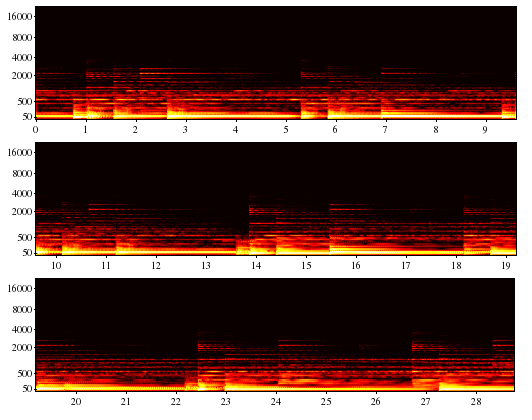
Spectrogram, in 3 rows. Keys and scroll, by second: 6.9 ctrl+Return, 18.1 ctrl+d, 20.8 i, 23.9 alt+shift+Delete, 25.0 v.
